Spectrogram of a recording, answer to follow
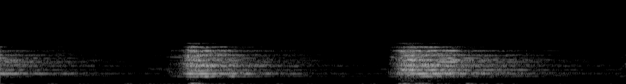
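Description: A ringing, ping-like pitched tone that sounds about every two seconds, each one starting sharply and fading away over about a second and a half.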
